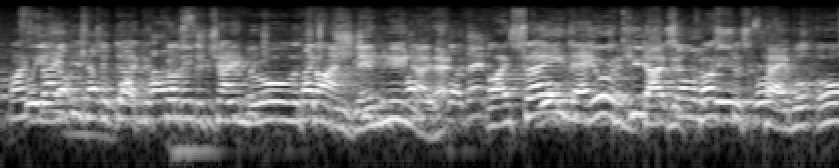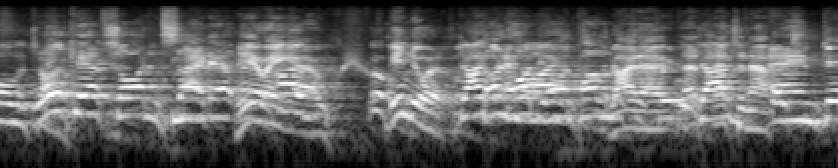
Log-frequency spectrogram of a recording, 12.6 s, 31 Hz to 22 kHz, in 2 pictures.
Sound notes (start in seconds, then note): 8.7 whew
